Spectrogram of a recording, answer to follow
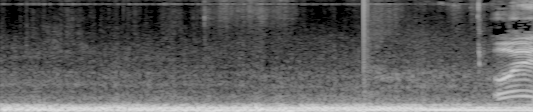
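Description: Steady low rumble of road and engine noise inside a moving car's cabin, tyres running on a wet road. Two faint brief clicks sound in the second half.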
